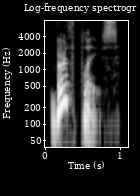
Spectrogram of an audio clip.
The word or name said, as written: birthplace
